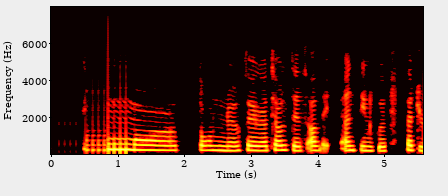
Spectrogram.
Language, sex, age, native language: Icelandic, female, 12, Icelandic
